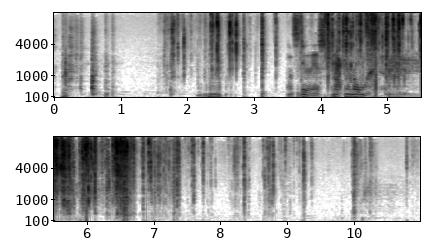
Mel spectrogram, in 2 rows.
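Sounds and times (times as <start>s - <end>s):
wrapper tearing and crinkling: 1.7s - 9.4s.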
